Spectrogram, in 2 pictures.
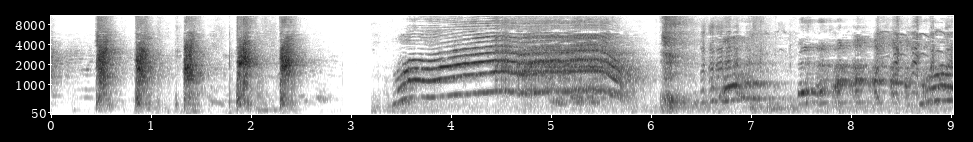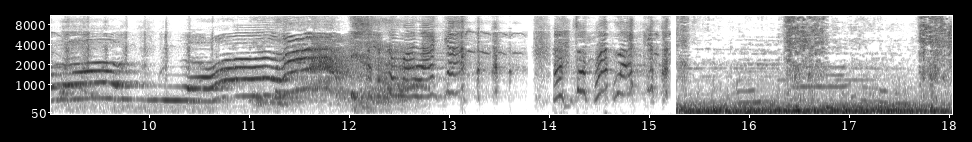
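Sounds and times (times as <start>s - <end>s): cat yowling: 3.4s - 5.6s.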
